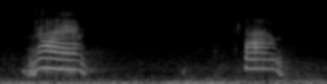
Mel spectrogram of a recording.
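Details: Two clear domestic cat meows, each a steady, slightly falling tone under half a second long, about two seconds apart, in a quiet indoor setting.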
